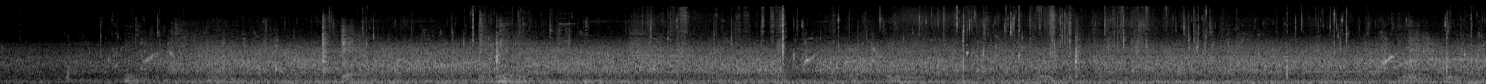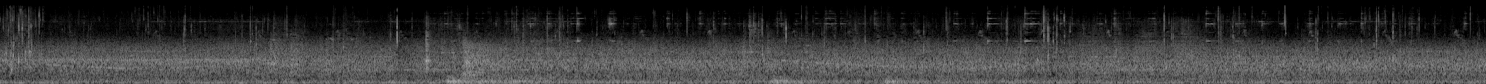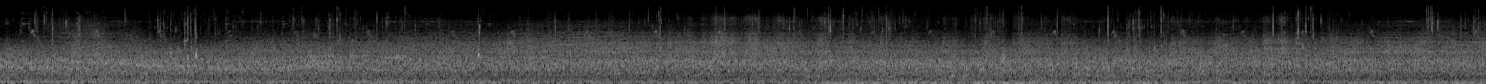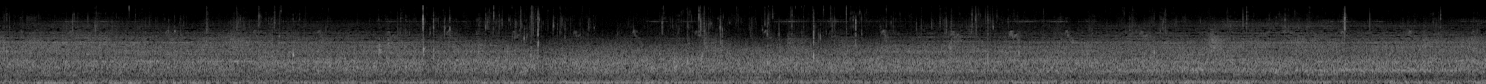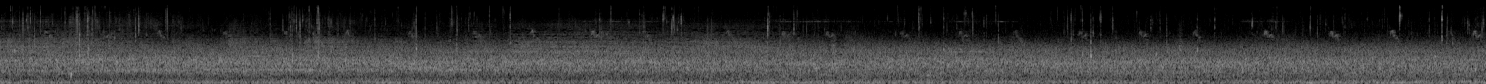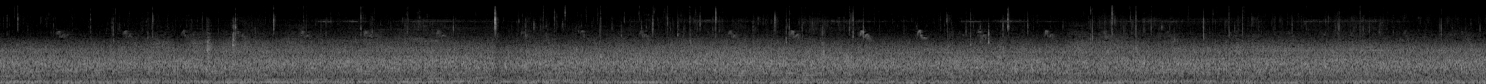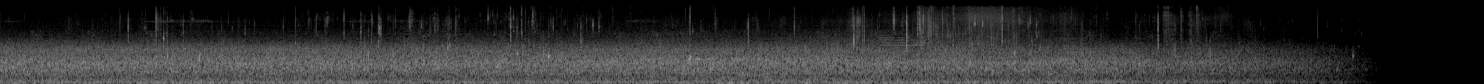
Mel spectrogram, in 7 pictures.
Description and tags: Wisła brzeg Roboty RF
just some ambience of Warsaw's river close saturday morning, some construction works ,recorded with edirol R09 and binaural mics.
river, recording, field, atmophere, Wis, a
